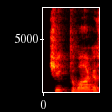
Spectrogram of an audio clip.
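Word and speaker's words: Cheektowaga: supervisor and organizing committee leader at the chi Chek toaga hope I pronounced that right Chek toaga store uh Lex led her store to file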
